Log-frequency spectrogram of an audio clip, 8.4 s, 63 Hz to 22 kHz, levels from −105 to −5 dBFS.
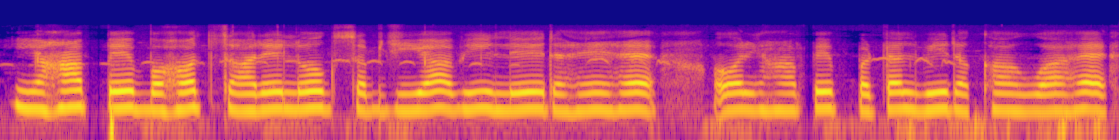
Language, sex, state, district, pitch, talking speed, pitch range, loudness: Hindi, male, Jharkhand, Deoghar, 230 Hz, 130 wpm, 225-235 Hz, -16 LUFS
